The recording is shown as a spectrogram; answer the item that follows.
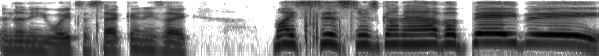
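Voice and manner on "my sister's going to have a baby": mock slow, drawn-out announcer shout, very high. Retelling a man yelling from a high balcony at a tour boat: imitating someone yelling. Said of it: "yelling at this boat".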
